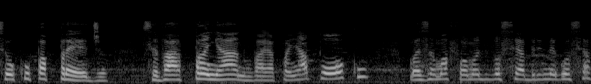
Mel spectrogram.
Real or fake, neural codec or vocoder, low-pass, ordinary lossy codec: real; none; none; none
